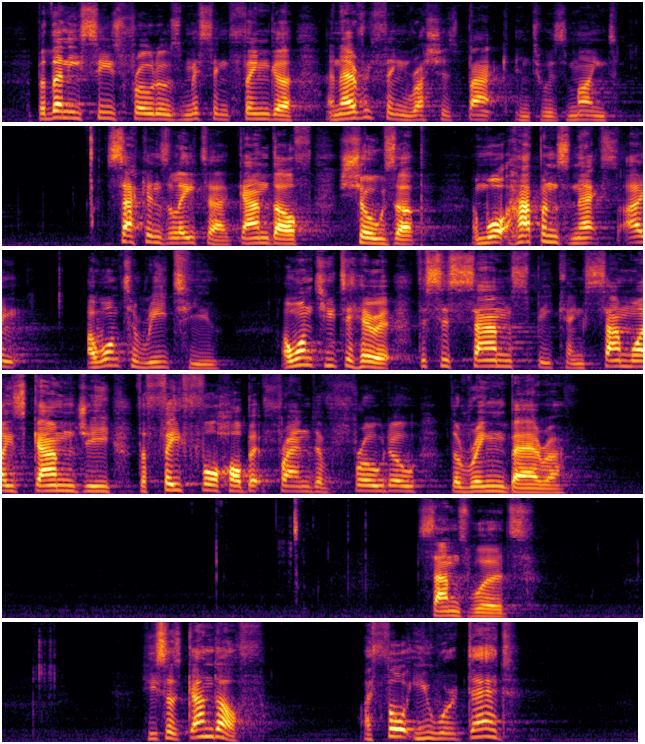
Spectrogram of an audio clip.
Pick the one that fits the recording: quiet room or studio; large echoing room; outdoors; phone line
large echoing room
